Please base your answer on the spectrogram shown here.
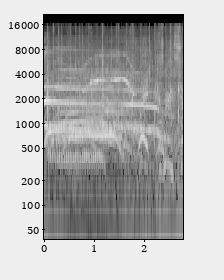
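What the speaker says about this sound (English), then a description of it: "So please give him a round of applause." A crowd cheering, whooping and clapping for a performer at a Pride drag show, loud and dense, with many high voices shouting together.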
